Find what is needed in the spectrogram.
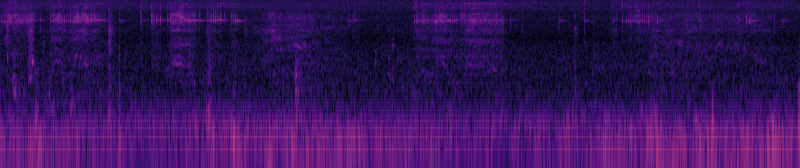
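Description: Steady low wind noise on the microphone and water against the hull of a small boat. A faint high whirr comes twice, from a spinning reel as a hooked fish is played.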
